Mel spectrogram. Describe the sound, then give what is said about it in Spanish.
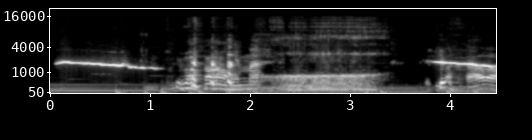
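A voice imitates loud, cartoonish snoring: a falling whistle, then a long, rough, rattling snore, and another whistle rising again at the end. “A puro ronquido la weá Se levantaba como tres metros”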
